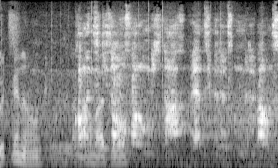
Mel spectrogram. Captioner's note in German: Lautsprecher-Durchsage wird wiederholt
